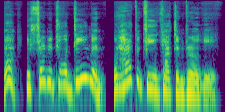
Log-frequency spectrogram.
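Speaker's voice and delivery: high, hurried dismay easing down; shocked outcry. Acted. Giants to demonized captain, acted shocked cry.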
